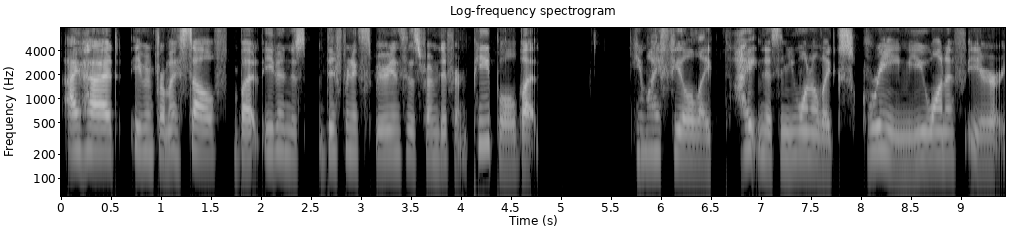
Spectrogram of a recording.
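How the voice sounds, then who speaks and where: As a guest on a podcast, a woman earnestly tells a personal story, searching for words and leaning heavily on "like" and "you know." Her medium-pitched voice is darkish and clean, recorded with clean studio sound and no echo.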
